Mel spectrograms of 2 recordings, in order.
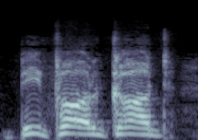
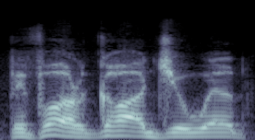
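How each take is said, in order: First: High, loud cutting interruption; erupting anger. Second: Said in the usual way. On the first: A narrator's reading. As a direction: snap it back hotly. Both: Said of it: "Joseph erupted".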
